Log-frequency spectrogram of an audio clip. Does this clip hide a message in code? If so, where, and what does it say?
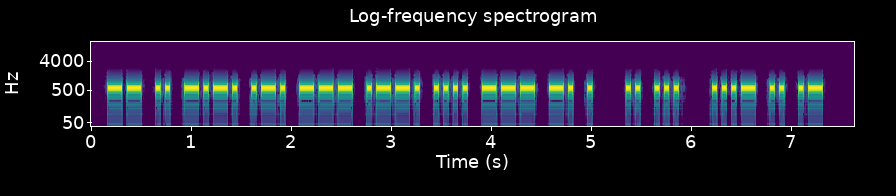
Yes: Morse code from 0.2 to 7.3 s, heard as a keyed tone, about 25 wpm, 600 Hz. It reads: MICROPHONE IS VIA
